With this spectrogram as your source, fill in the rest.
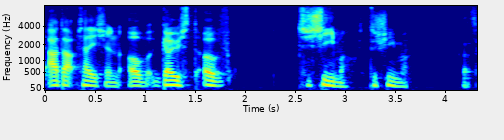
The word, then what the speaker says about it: Tsushima: Tsushima. That's how you pronounce it.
